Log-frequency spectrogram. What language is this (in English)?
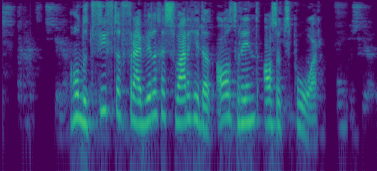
Western Frisian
